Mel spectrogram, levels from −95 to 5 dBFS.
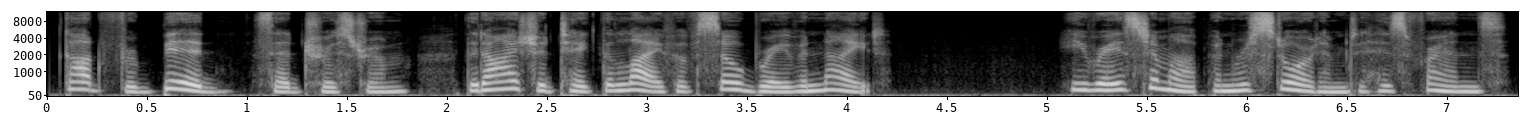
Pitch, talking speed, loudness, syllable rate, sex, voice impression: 225 Hz, 205 wpm, -20 LUFS, 5.1 syllables/s, female, feminine, adult-like, relaxed, slightly powerful, bright, soft, slightly fluent, intellectual, calm, slightly friendly, reassuring, elegant, slightly lively, kind, modest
